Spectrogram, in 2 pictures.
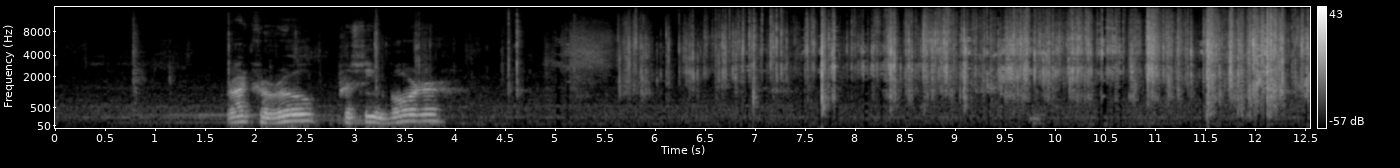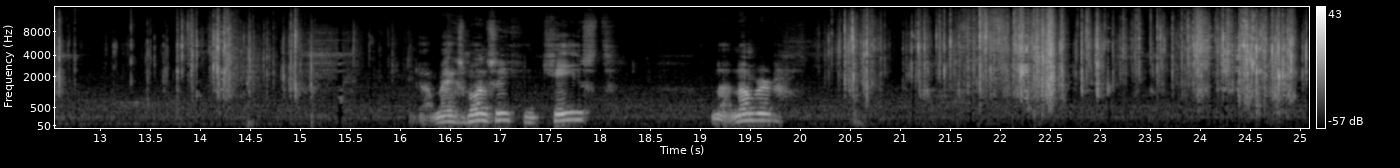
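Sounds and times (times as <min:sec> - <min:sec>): wrapper being torn and crinkled: 0:05.6 - 0:16.1, 0:20.2 - 0:25.0.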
